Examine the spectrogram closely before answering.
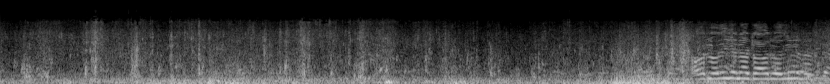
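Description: An outboard motor rumbles steadily.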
